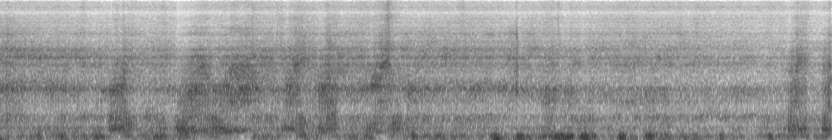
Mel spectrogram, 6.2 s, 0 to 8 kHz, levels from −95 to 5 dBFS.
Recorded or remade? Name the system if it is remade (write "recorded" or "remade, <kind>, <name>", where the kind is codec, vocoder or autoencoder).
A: remade, codec, ZipCodec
